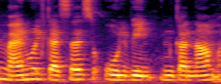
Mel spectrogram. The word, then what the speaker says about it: Castells: देता है यहां पे जैसे कि इसमें केस्टल्स करके है तो इसमें टी साइलेंट होता है लेकिन जो ट्रांसलेट करते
